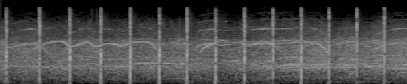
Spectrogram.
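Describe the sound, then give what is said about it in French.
A crowd gives a standing ovation for health workers' unions with steady rhythmic clapping in unison, about three claps per second, while voices cheer and shout over the beat. “qu'on fasse un gros standing ovation pour tous les syndicats du travailleur, des travailleurs de la santé.”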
